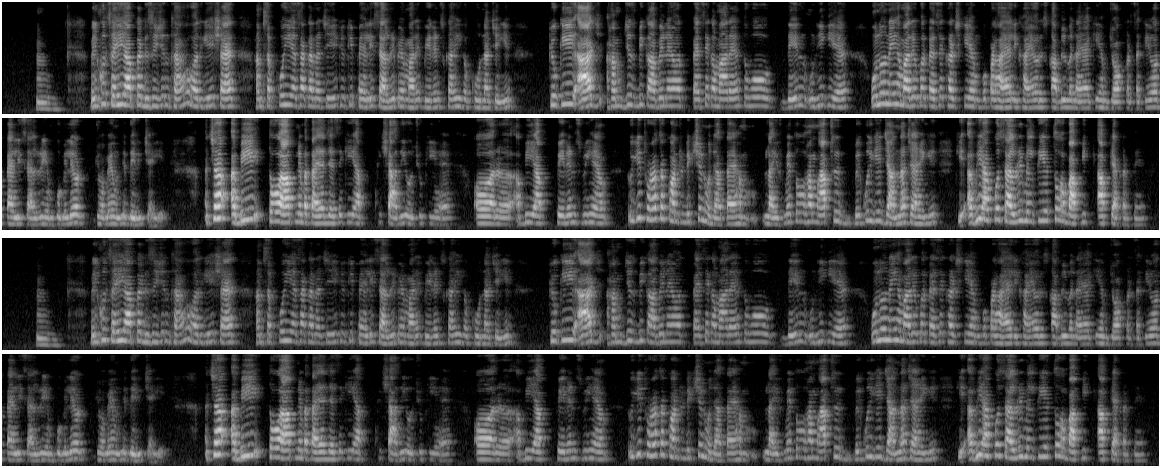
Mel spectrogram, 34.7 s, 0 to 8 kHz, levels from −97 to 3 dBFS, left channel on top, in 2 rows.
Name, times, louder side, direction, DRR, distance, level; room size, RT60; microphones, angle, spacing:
voice 1, 0.5-0.8 1.3-3.5 3.8-7.7 8.2-12.7 13.0-19.8 20.4-22.8 23.2-24.1 24.4-26.5 26.8-31.4 31.7-34.5, left 5 dB, 60° left, 0.7 m, -30 dB
3.9 x 3.0 x 4.2 m
head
